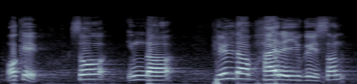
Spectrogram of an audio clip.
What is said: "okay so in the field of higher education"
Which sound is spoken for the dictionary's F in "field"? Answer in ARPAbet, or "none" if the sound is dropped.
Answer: P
